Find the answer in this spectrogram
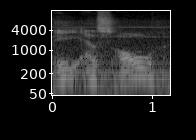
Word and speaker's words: Aso: ASO is how it is spelled. So do not mispronounce it.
